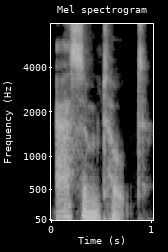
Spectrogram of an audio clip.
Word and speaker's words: asymptote: So it's kind of a weird spelling and a weird pronunciation. Again, it's asymptote.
